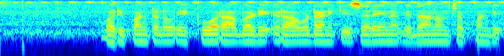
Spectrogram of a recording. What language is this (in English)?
Telugu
